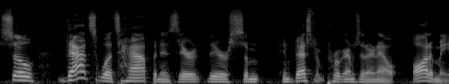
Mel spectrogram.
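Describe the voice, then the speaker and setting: A man with an American accent has a normal speaking voice at a medium pitch and a fairly quick pace. The recording is very clean, with a silent background. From Oregon. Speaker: financial advisor and radio host. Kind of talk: casual radio talk show. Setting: radio studio.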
